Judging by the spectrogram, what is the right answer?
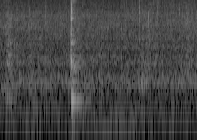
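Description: Chicken pieces browning in a pot for Thai curry, a soft, steady sizzle and hiss throughout with one sharp clink partway, heard alone and fairly quiet.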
